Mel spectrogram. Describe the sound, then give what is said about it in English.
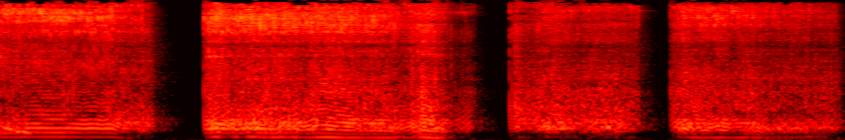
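A voice imitates a woman farting like a Yamaha motorbike: four long, loud, buzzing 'brr' raspberries separated by brief pauses. “the lady next to me is farting like a Yamaha motorbike. Going, brr,”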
